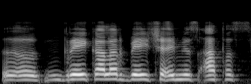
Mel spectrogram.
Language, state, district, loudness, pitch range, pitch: Kashmiri, Punjab, Kapurthala, -14 LUFS, 210-230 Hz, 225 Hz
